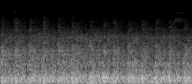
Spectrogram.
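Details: Piaggio Skipper 150cc scooter, cold morning, after repair for seized piston and loud engine with piston rings replaced: steady, even low idle with no knocking or tapping over the exhaust note; engine sounds healthy.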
